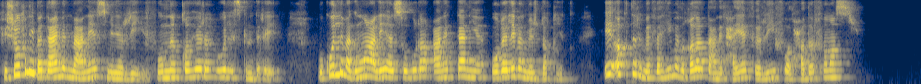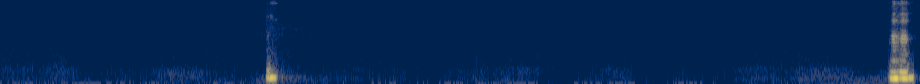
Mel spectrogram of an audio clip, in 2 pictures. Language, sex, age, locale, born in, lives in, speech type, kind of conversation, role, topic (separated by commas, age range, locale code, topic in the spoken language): Arabic, female, 35-39, ar-EG, Egypt, Egypt, read, expert-assistant, asker, لما بنتكلم عن الريف والحضر في مصر، ساعات بنسمع أوصاف متضاربة عن طريقة الحياة فيهم. إيه الصح وإيه الشائع غلط في تصورنا عنهم؟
